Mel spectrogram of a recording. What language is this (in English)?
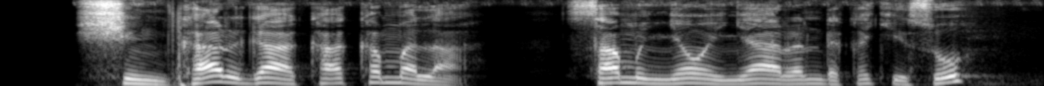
Hausa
